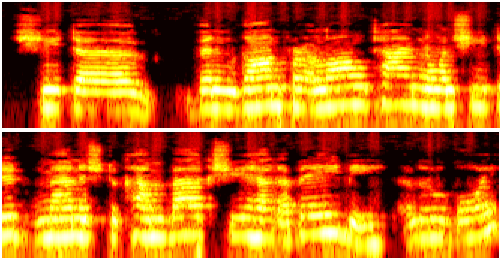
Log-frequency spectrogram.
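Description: Woman interpreter, halting, slow, faint tape hiss, old worn tape. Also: mid-range voice, fairly even intonation, highs cut off. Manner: hesitant, many fillers. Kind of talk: casual spoken translation.

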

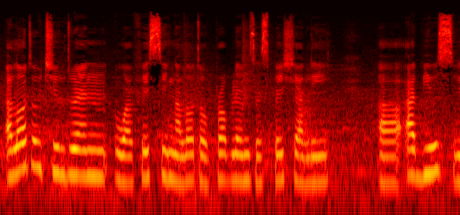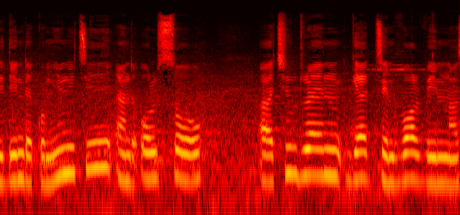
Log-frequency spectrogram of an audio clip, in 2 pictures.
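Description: A middle-aged Kenyan woman with a Kenyan accent, answering interview questions thoughtfully as a university lecturer, with many pauses and fillers. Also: on the low side, creaky, background noise.

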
